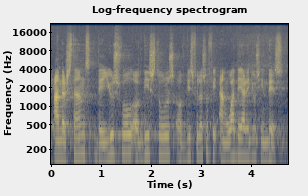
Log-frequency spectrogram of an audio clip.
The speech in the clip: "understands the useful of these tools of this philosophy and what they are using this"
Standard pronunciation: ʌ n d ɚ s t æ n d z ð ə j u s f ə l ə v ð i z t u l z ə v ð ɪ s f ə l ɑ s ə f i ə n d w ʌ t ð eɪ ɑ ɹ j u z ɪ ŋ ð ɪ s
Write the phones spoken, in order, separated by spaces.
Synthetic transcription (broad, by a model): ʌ n d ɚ s t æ n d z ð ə j u s f ə l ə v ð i s t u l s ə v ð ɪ s f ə l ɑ s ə f i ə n w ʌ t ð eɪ ɑ ɹ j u s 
